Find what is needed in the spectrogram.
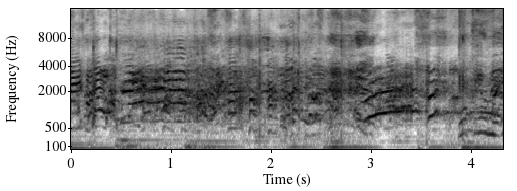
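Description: A young woman laughing hard, with others laughing along, over background music with a low bass line.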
